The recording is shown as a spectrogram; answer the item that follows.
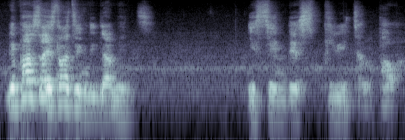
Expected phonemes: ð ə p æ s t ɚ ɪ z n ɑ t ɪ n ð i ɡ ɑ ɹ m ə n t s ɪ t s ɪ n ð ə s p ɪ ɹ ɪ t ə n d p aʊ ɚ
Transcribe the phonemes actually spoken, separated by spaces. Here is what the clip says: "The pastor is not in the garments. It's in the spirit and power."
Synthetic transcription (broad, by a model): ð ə p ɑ s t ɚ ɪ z n ɑ t ɪ n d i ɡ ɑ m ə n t ɪ t s ɪ n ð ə s p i ɹ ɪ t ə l p aʊ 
